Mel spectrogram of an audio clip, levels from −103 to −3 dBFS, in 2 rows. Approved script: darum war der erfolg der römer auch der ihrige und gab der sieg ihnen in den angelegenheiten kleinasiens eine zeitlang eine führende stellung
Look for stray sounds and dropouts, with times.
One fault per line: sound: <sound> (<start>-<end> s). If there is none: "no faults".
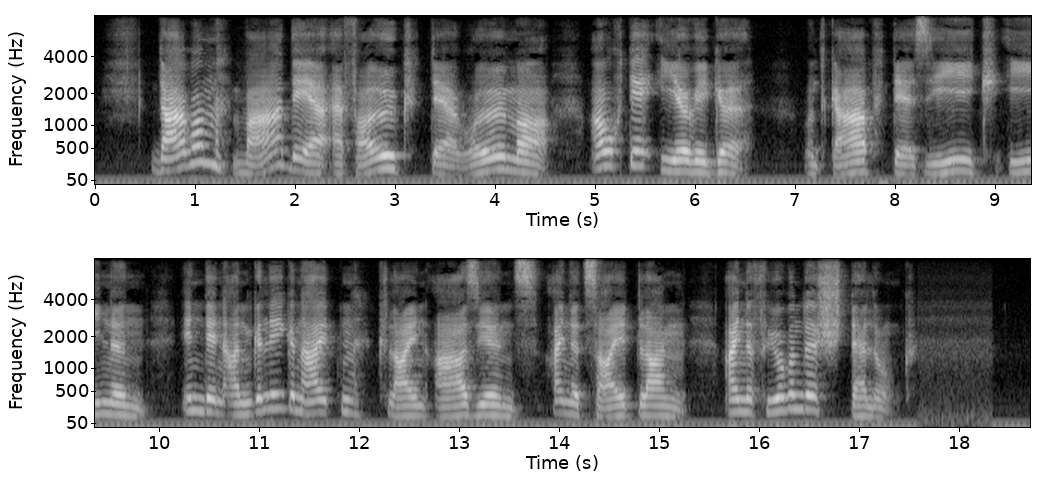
no faults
